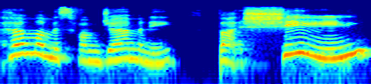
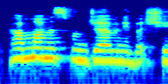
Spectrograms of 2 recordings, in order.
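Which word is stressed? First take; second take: she; none. First: The word she is pushed with strong stress. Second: Every word is said flat with equal stress. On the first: The speaker calls it right. "you see how my voice really pushed to show you that I want to talk about her" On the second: The speaker calls it wrong. "Do you hear how my voice just sounded the same?"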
